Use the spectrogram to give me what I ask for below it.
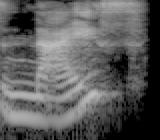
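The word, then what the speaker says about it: gneiss: rocks i mentioned is nice and it's pronounced just like you would say have a nice day it's formed from granite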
